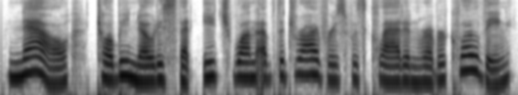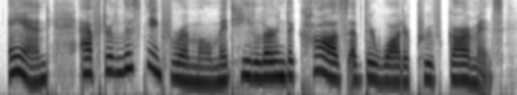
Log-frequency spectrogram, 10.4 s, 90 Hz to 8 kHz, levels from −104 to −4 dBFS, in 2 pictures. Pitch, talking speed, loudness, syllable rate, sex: 210 Hz, 170 wpm, -19 LUFS, 4.7 syllables/s, female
